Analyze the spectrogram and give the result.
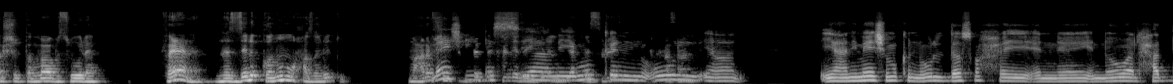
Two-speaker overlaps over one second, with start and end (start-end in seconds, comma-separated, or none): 4.3-7.0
